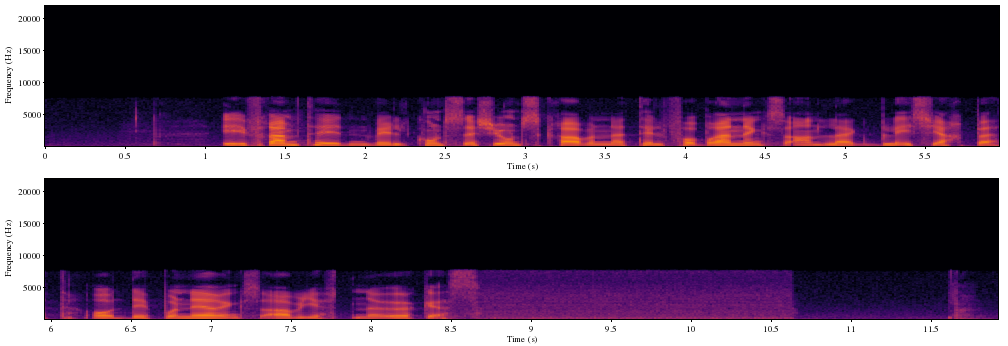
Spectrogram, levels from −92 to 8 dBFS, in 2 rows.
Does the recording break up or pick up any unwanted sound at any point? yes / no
no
